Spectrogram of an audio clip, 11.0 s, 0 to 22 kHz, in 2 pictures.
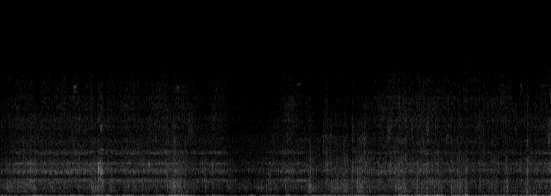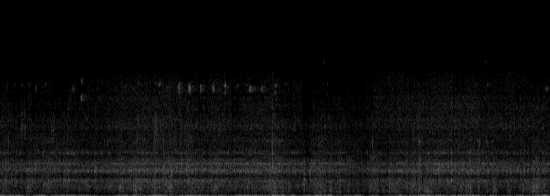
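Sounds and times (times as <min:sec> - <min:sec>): tyres rumbling on dirt trail: 0:00.0 - 0:11.0
wind on microphone: 0:00.0 - 0:11.0.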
